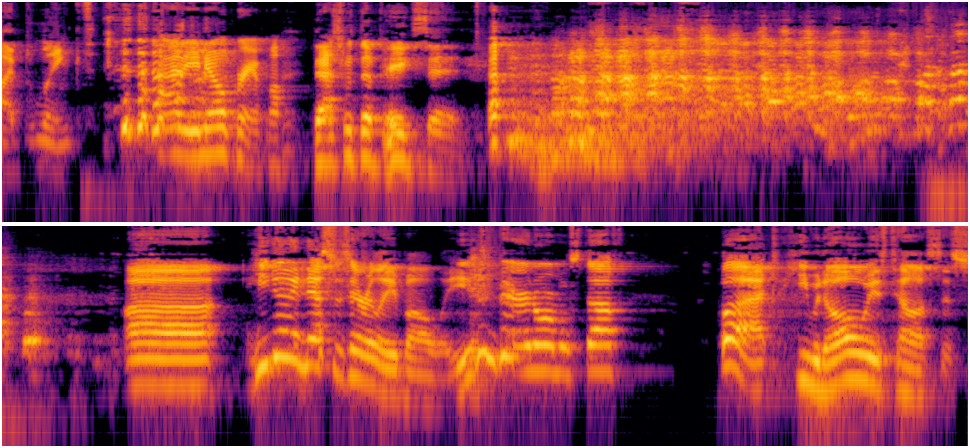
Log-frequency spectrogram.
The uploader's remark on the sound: This week we are bringing you the live show from Geeklycon 2023. Sorry for the audio quality.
